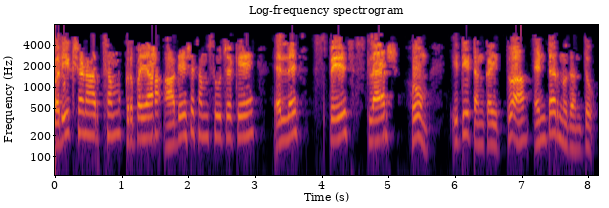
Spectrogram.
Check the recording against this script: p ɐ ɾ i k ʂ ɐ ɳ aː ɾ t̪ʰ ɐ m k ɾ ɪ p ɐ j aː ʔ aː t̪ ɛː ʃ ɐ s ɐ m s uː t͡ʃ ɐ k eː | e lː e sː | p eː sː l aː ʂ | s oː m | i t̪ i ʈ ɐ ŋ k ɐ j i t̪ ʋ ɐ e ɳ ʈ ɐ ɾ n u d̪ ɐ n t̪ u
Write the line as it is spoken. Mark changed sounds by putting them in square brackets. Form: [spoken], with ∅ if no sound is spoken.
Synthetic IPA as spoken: p ɐ ɾ [iː] k ʂ ɐ ɳ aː ɾ t̪ʰ ɐ m k ɾ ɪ p ɐ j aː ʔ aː [d̪] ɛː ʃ ɐ s ɐ m s uː t͡ʃ ɐ k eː | e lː e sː | p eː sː l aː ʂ | [h] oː m | i t̪ i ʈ ɐ ŋ k ɐ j i t̪ ʋ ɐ e ɳ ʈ ɐ ɾ n u d̪ ɐ n t̪ u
